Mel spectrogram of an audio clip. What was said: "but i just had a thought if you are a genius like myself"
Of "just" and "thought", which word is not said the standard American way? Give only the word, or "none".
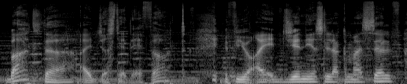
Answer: none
